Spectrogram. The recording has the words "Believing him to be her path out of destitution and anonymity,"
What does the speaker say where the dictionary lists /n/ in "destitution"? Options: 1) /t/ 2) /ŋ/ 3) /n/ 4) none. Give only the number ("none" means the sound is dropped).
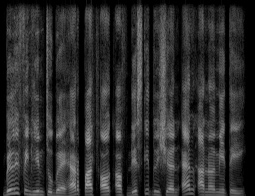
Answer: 4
